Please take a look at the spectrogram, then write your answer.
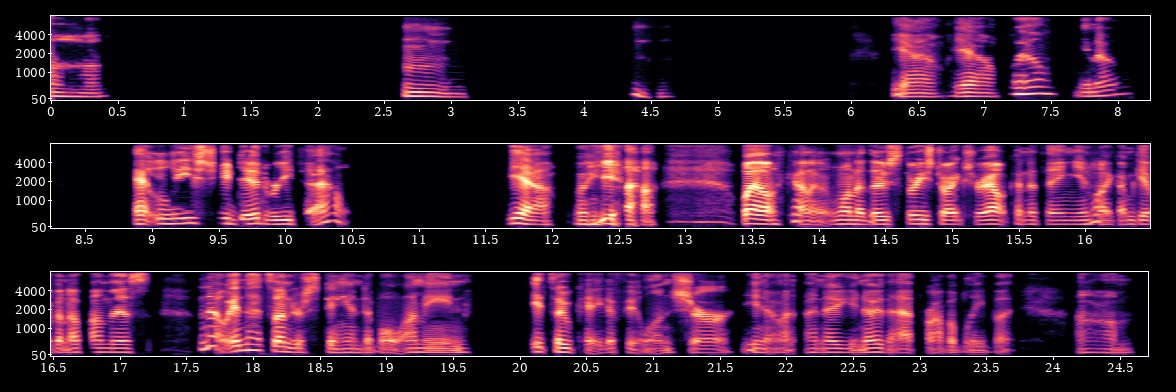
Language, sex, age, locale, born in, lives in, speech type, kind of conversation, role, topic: English, female, 55-59, en-US, United States, United States, conversation, advice, advisor, How do I talk to my family about a hidden secret I recently discovered?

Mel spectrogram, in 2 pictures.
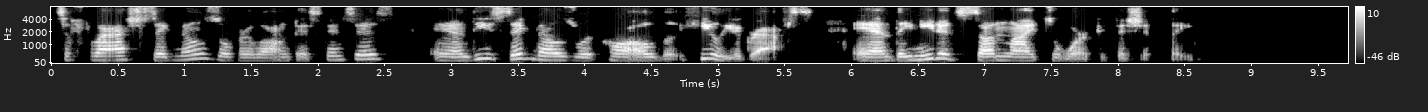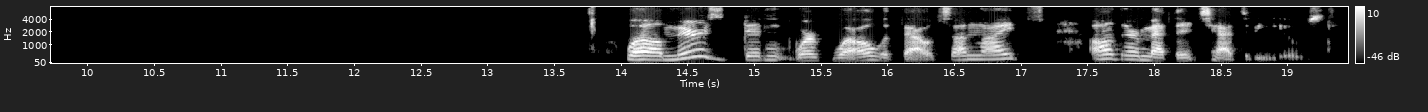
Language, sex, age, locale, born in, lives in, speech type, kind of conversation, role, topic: English, male, 25-29, en-US, Jamaica, United States, read, expert-assistant, expert, How did people send signals across long distances?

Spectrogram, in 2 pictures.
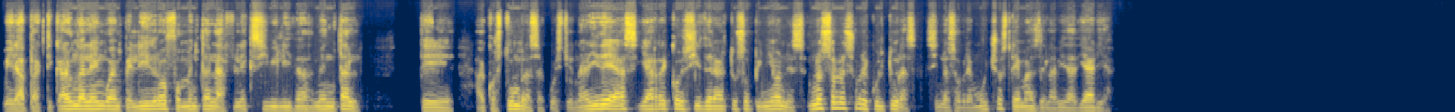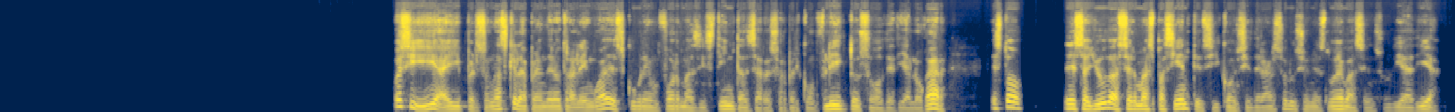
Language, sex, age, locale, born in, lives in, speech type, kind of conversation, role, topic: Spanish, male, 25-29, es-MX, Mexico, Mexico, read, expert-assistant, expert, ¿De qué manera aprender o practicar una lengua en peligro de extinción puede enriquecer mi desarrollo personal?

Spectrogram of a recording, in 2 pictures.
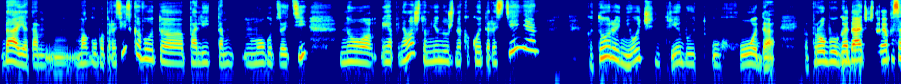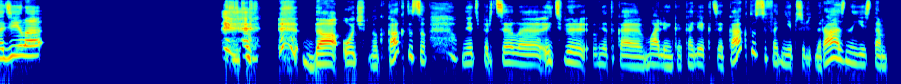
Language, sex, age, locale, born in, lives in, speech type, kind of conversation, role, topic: Russian, female, 35-39, ru-RU, Russia, United States, conversation, podcast, guest, Какие комнатные растения особенно радуют тебя и почему?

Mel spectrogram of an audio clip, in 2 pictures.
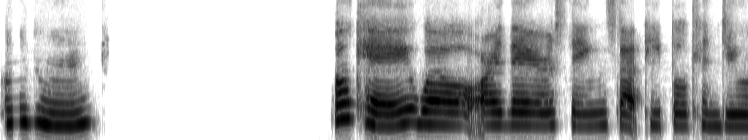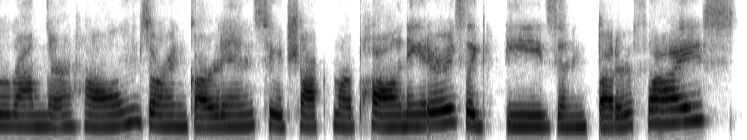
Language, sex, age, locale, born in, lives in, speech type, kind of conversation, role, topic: English, female, 20-24, en-US, United States, United States, read, expert-assistant, asker, How do bees help plants grow through pollination?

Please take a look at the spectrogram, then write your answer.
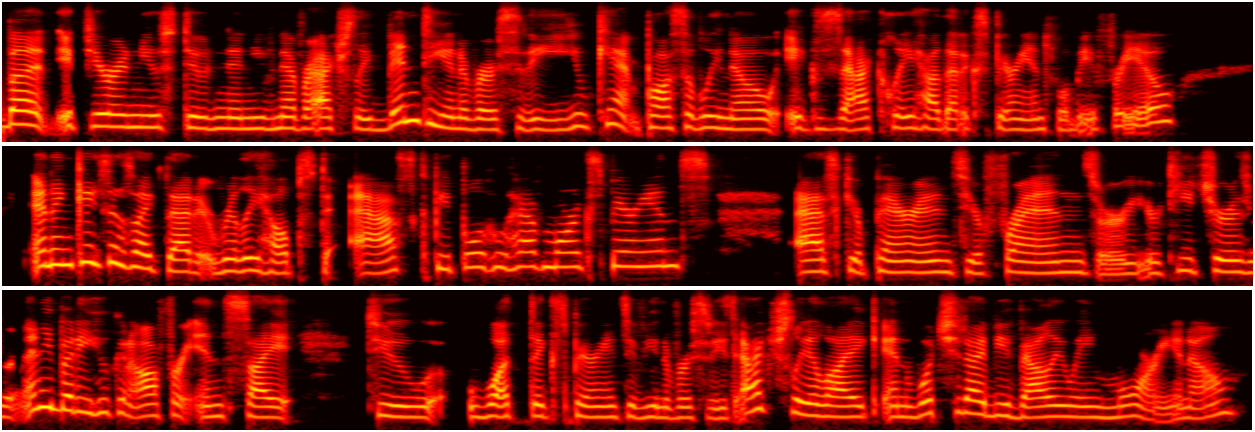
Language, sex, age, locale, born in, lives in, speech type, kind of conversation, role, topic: English, female, 25-29, en-US, United States, United States, conversation, podcast, guest, What helps you make a decision when two choices seem equally good?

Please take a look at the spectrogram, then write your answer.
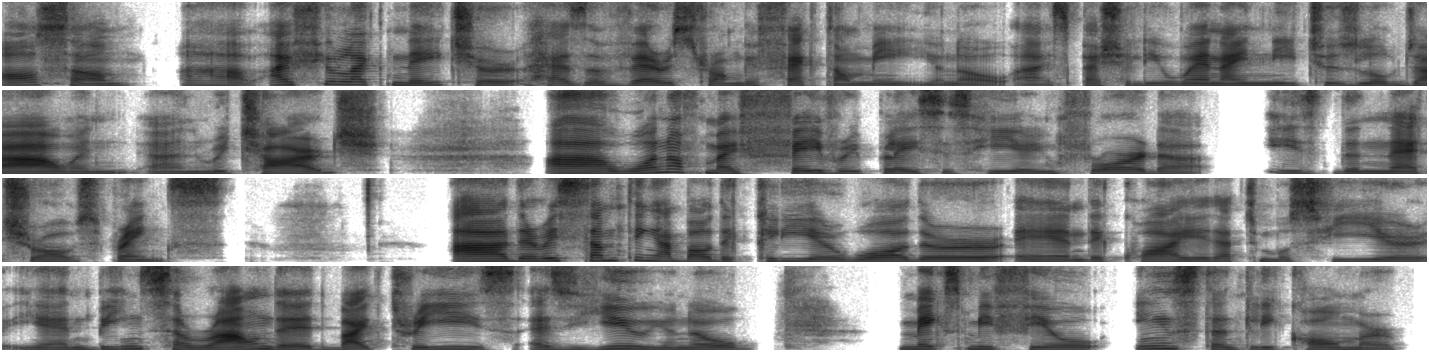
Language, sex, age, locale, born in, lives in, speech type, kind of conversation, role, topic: English, female, 50-54, en-BR, Brazil, United States, conversation, unstructured, none, Where do you go in nature to feel restored, and what makes that place meaningful to you?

